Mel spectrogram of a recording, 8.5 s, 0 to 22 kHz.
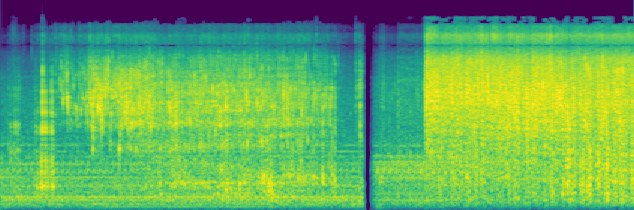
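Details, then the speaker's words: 1984 Ford F150 with carbureted 302 V8 and automatic, parked since about 2011, a belt missing; loud steady hiss jumping louder after brief cutout, brake booster leaking vacuum at back side, to be replaced. "because we're going to have to do that booster it is just leaking vacuum like crazy at the backs side"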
